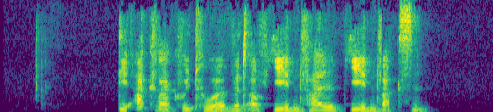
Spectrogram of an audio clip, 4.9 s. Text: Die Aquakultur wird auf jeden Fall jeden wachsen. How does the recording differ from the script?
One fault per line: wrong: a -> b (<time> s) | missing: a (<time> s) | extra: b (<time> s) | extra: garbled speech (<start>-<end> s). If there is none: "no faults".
no faults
